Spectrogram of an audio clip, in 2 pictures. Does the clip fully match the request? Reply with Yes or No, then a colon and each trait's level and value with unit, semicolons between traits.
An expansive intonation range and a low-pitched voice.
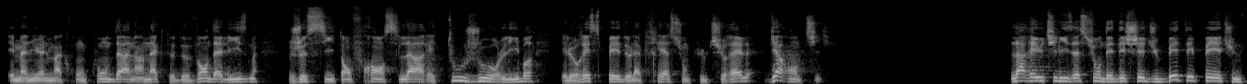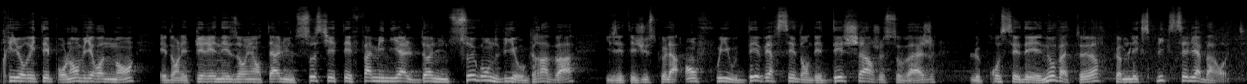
Yes: wide, 6.5 semitones; low, 125 Hz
